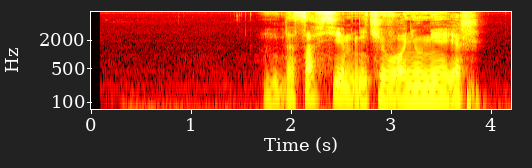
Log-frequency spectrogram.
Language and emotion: Russian, angry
